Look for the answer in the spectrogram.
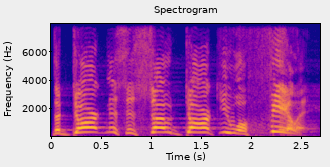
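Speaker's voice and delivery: loud, high preaching shout; a preacher's full-force shout; shouted warning. Real, not acted. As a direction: hammer the warning home.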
